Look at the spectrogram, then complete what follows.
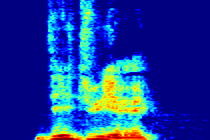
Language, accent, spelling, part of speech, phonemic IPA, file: French, Canada, déduirez, verb, /de.dɥi.ʁe/, LL-Q150 (fra)-déduirez.wav
- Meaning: second-person plural simple future of déduire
